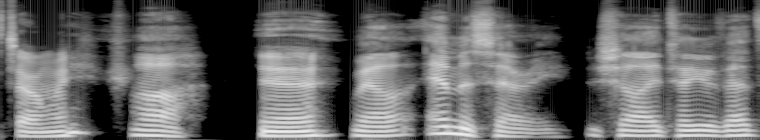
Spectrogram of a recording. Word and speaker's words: MSRI: and he said well if you pronounce the letters rather quickly and with the french accent msri it sounds like emissary so let's call it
